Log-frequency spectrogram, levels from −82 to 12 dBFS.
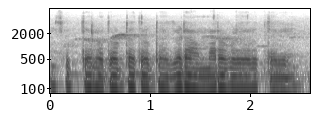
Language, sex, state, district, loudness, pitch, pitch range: Kannada, male, Karnataka, Koppal, -17 LUFS, 100 Hz, 100-105 Hz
